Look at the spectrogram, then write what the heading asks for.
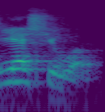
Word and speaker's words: Yeshua: And well, I know his name is Yeshua, and Yeshua. it's pronounced like Joshua.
